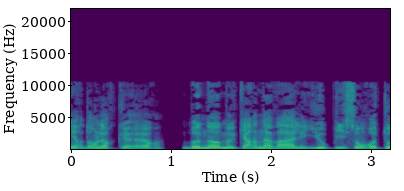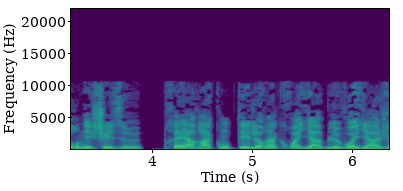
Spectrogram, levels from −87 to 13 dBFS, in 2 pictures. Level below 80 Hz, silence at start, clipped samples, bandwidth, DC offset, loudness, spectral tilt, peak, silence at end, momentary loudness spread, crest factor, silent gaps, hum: -50 dBFS; 0 s; under 0.1%; 11 kHz; under 0.1%; -22 LUFS; -5.5 dB/octave; -6 dBFS; 0 s; 5 LU; 16 dB; none; none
